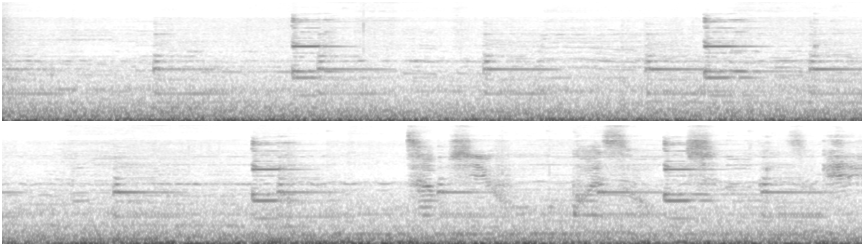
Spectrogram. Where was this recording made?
in a car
